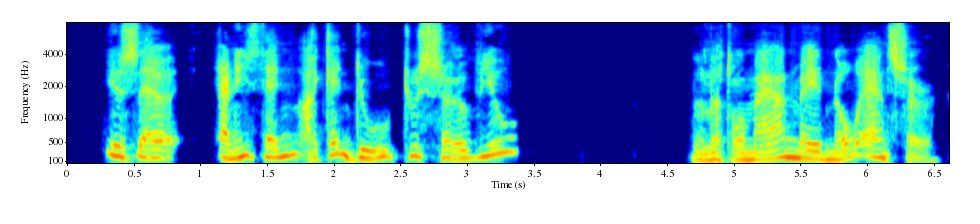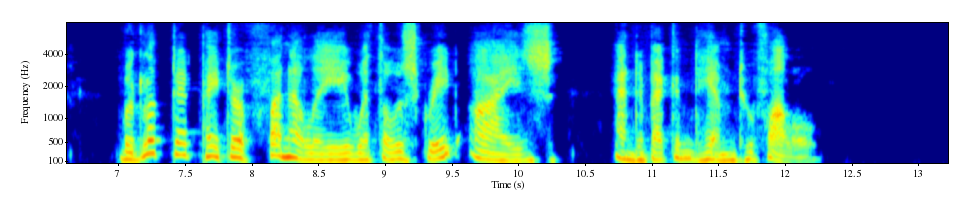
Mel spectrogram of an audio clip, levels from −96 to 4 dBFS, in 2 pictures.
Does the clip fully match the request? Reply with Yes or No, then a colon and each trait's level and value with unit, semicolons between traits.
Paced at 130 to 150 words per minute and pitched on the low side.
No: average, 140 wpm; medium, 160 Hz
